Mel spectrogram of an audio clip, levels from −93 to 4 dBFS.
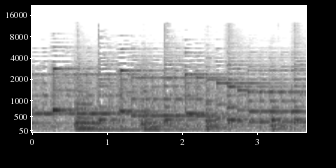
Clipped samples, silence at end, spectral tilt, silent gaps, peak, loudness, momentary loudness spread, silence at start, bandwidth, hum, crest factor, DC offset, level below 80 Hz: under 0.1%; 0 s; -7 dB/octave; none; -6 dBFS; -23 LUFS; 3 LU; 0 s; 12.5 kHz; none; 16 dB; under 0.1%; -52 dBFS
